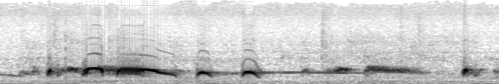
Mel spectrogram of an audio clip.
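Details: Spotted dove, a mottled-plumaged bird kept as a lure caller, giving loud low cooing phrases: short hooted notes then a long drawn, falling coo, followed by further brief coos and a quiet, steady background hum.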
